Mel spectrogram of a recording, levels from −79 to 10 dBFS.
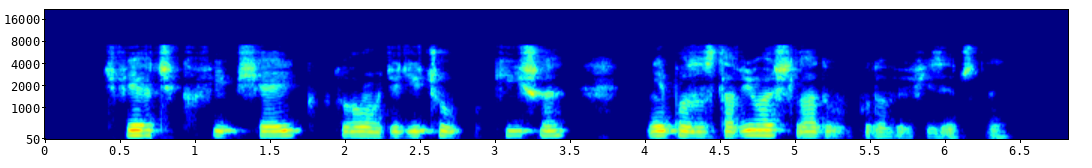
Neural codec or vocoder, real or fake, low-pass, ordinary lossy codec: vocoder, 44.1 kHz, 80 mel bands, Vocos; fake; 7.2 kHz; MP3, 64 kbps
